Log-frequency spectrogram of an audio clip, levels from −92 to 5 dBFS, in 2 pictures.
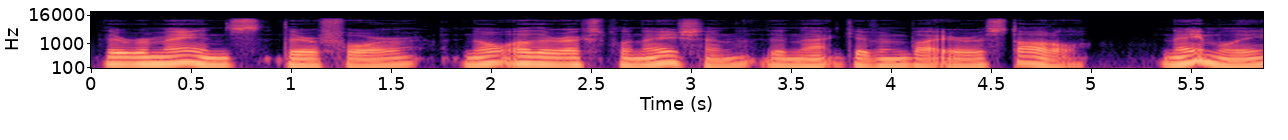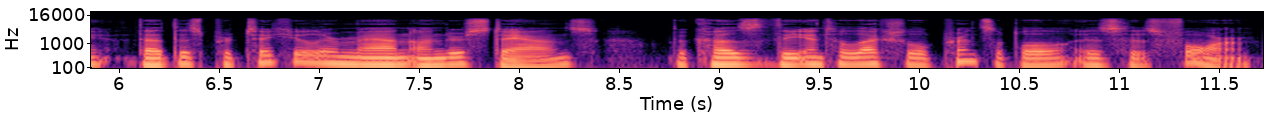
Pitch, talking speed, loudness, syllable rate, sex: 130 Hz, 120 wpm, -17 LUFS, 4.9 syllables/s, male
